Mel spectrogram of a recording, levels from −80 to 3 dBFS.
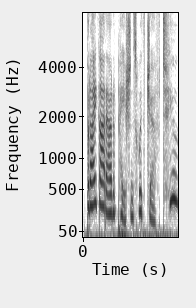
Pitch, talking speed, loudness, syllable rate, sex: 245 Hz, 285 wpm, -19 LUFS, 6.2 syllables/s, female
